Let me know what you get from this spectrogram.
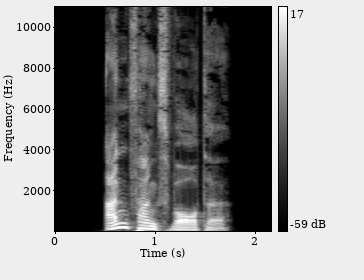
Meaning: nominative/accusative/genitive plural of Anfangswort
- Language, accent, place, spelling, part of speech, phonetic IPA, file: German, Germany, Berlin, Anfangsworte, noun, [ˈanfaŋsˌvɔʁtə], De-Anfangsworte.ogg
